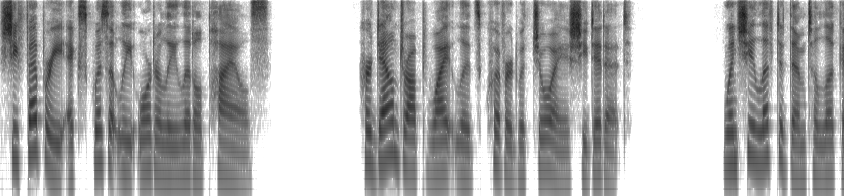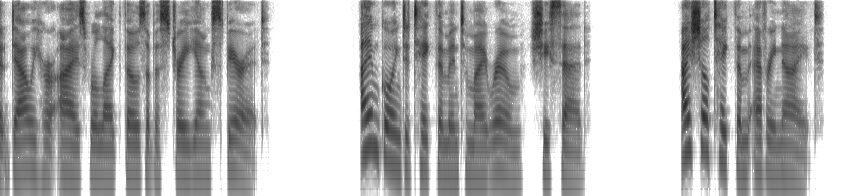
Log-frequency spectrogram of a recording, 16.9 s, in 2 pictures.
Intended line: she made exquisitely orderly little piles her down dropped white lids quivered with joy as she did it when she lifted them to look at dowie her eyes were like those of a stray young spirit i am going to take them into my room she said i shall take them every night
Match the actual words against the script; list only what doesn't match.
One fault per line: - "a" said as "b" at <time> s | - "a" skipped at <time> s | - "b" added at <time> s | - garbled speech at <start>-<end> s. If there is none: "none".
- "made" said as "febri" at 0.2 s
